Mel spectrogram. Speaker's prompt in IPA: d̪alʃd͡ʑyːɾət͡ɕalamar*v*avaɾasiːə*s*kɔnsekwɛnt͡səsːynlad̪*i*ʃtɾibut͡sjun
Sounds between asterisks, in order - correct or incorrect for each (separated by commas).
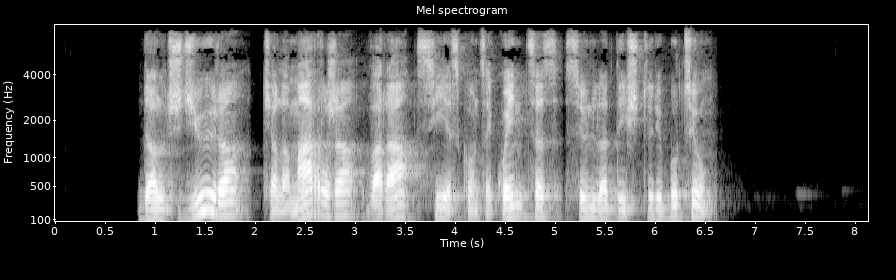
incorrect, correct, correct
